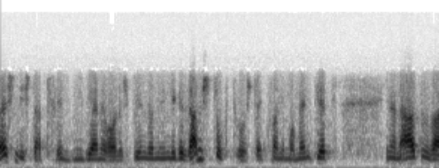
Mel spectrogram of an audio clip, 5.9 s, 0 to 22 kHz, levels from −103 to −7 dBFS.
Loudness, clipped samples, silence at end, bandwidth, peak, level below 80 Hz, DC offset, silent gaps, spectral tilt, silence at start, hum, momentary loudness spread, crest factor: -23 LUFS; under 0.1%; 0 s; 4.1 kHz; -2 dBFS; -68 dBFS; under 0.1%; none; -7.5 dB/octave; 0 s; none; 14 LU; 20 dB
